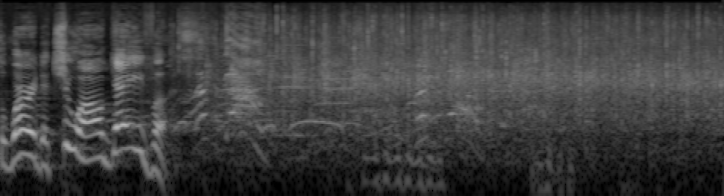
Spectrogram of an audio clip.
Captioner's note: audience applauding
